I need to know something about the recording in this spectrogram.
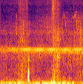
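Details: Gray tree frog calling in spring near a flooded culvert after a rainy season: a steady, unbroken high tone sustained through the whole stretch, over a low rumble of rushing floodwater.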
